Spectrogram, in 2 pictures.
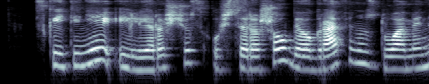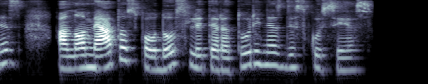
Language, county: Lithuanian, Vilnius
